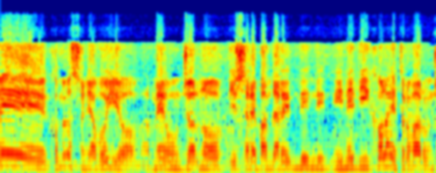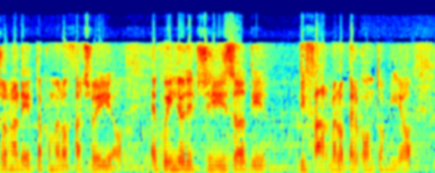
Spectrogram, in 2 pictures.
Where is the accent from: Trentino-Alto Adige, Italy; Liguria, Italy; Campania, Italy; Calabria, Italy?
Liguria, Italy; Savona; moved away as an adult; now in Milan, Italy; No, io sono ligure, sono di Savona, mi sono trasferito a Milano da 6 o 7 anni.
